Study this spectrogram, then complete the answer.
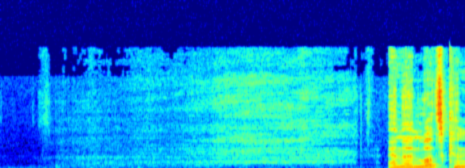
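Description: A felt-tip marker squeaks and scratches across paper.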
